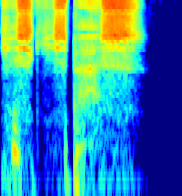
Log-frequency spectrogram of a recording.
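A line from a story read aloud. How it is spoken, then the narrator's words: Murmured. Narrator (French): murmure-t-elle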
